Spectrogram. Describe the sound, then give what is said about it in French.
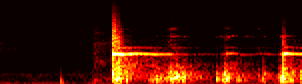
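A glass beer bottle is set down on the floor with a sharp clunk, followed by a clear glassy ring that lingers under a few softer knocks and rustles. “Il pose la bouteille à terre.”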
